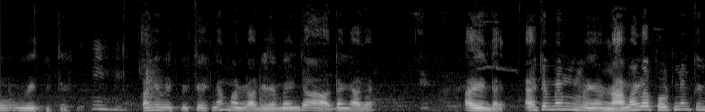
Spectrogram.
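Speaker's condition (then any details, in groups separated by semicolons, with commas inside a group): Oral cancer; jaw bone removed, reconstructed with grafted tissue, chewing habit; about three years since onset, recurrence after surgery; could not open mouth or eat, tube fed three years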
